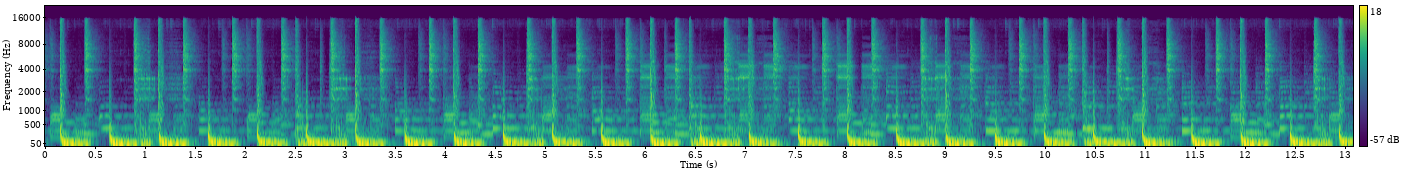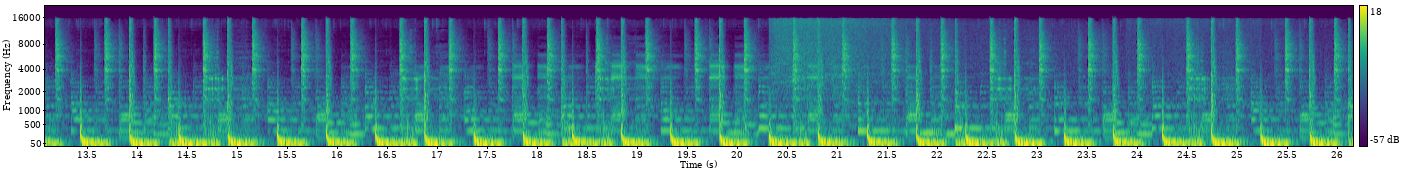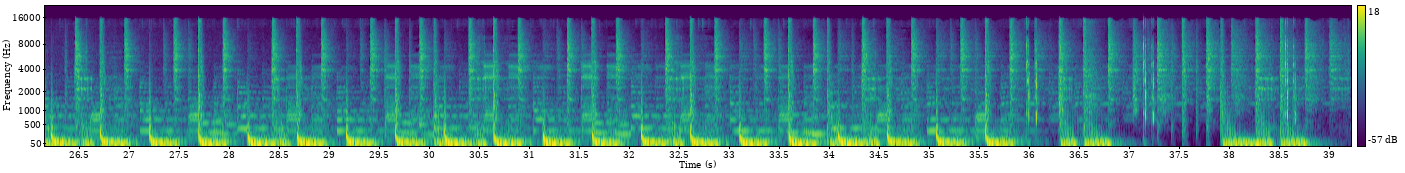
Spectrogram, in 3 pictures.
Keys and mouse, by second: 3.5 typing, 5.7-6.1 typing, 7.3 -, 7.9 click, 8.1 right click, 10.8 click, 24.6 -, 27.6 click, 33.7 right click, 35.6 click.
